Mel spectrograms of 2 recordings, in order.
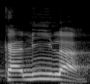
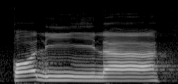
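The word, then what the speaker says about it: قليلا: Ini juga sama menggunakan qof. Jangan sampai kalila tapi qolila.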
